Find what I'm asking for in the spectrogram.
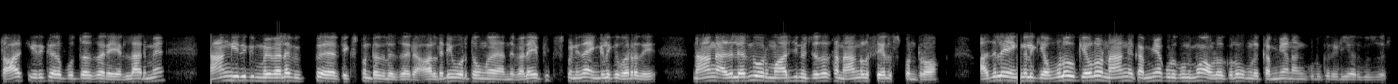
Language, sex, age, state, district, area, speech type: Tamil, male, 18-30, Tamil Nadu, Tiruppur, rural, conversation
